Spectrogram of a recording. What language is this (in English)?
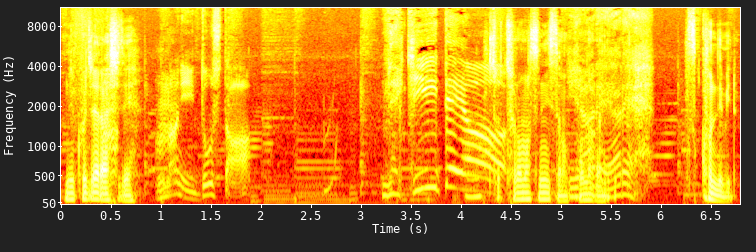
Japanese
